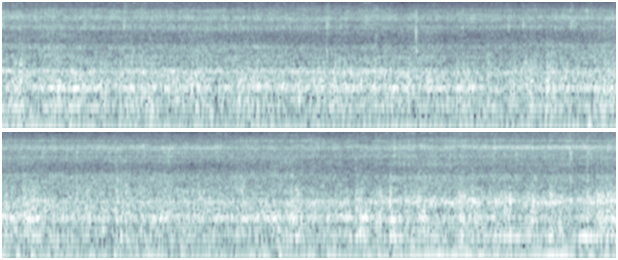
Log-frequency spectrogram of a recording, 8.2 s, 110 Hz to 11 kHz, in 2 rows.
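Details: Old Austin tipper truck, revived after sitting 20 years and not run for 4 days, started with a bit of choke: soft, even, quiet petrol idle with no knocks and no smoke; blows a little on throttle, owner unsure whether fuel or oil.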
